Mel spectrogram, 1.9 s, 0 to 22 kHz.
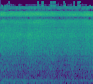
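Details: Hatsan Blitz air rifle filled from scuba tank to about 3000 PSI; steady sharp hiss of air venting at even strength for two seconds as fill line is bled off via bleed screw, normal.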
